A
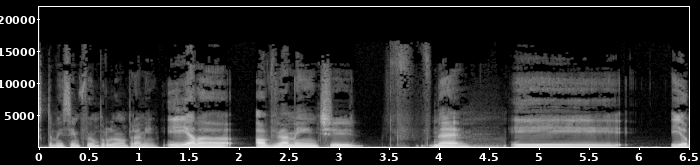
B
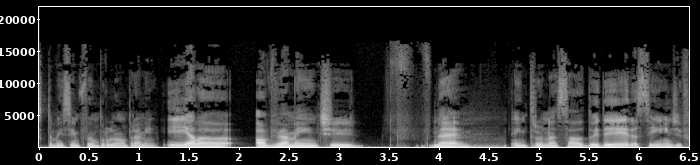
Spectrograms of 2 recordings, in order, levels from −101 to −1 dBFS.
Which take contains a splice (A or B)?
A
